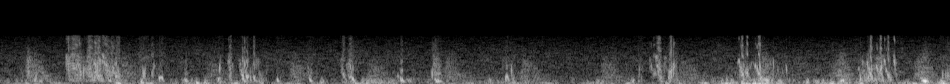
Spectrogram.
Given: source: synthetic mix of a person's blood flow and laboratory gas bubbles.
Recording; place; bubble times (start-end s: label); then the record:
Doppler ultrasound of blood flow; subclavian vein
0.18-0.48 s: bubbles
0.64-1.25 s: bubbles
1.39-1.67 s: bubbles
1.83-1.91 s: bubbles
2.15-2.24 s: bubbles
2.27-2.35 s: bubbles
2.38-2.67 s: bubbles
2.75-2.83 s: bubbles
3.06-3.16 s: bubbles
3.40-3.58 s: bubbles
3.94-4.14 s: bubbles
4.30-4.50 s: bubbles
5.02-5.16 s: bubbles
6.38-6.43 s: bubbles
6.49-6.77 s: bubbles
7.35-7.88 s: bubbles
8.57-9.00 s: bubbles
9.39-9.51 s: bubbles
From the record:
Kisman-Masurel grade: 242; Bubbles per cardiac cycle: several, 3 to 8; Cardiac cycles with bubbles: 100%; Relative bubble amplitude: moderate (0.250 to 0.450); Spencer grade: 3 (all of the cardiac periods contain showers or single bubble signals, but not dominating or overriding the cardiac motion signals); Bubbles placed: anywhere in the cardiac cycle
